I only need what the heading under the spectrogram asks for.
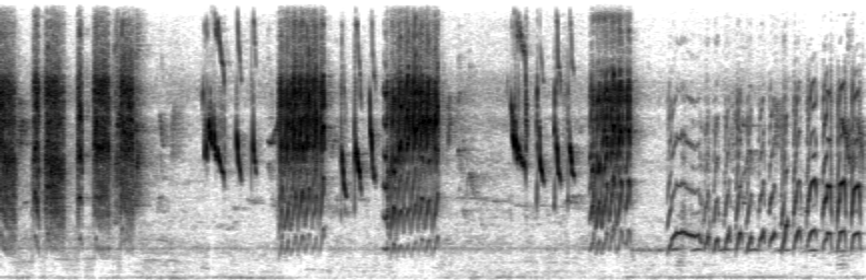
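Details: Long-tailed shrike singing to goad rival shrikes: raspy screeching bursts alternating with rapid warbled whistle runs, closing in a fast rolling series of looping whistled notes.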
